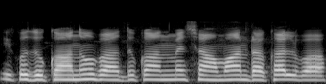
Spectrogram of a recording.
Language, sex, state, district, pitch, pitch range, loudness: Hindi, female, Bihar, Kishanganj, 220 Hz, 210-225 Hz, -14 LUFS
